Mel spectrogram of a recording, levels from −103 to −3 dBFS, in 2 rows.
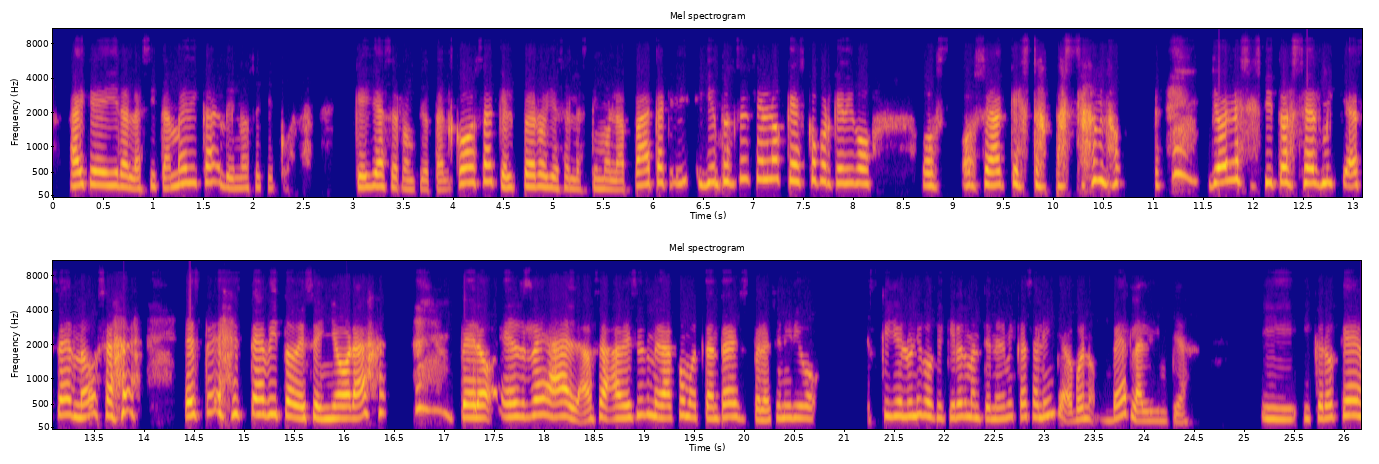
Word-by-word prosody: Hay 245 +2 +3
que 260 -2 +2
ir 245 -1 -1
a - - +2
la 190 -2 -3
cita 210 -4 -7
médica 290 +5 -2
de 200 -2 -5
no 200 +1 -8
sé 215 - -11
qué 195 - -14
cosa, - - -20 0.5
que 215 0 0
ya 230 -1 +2
se 205 - -6
rompió 175 -1 -10
tal 165 +1 -8
cosa, 300 +3 +3
que 220 - -1
el 210 0 -2
perro 225 -1 0
ya 205 -2 -3
se 200 - -9
lastimó 180 +1 -8
la 170 0 -5
pata, 270 - 0
que, 275 +1 -17 0.2
y 275 +3 -1
entonces 320 +5 -2
se 370 - -2
enloquezco 355 -2 +1
porque 295 -3 -1
digo: 285 -1 0 0.5
"O 240 -1 0
s - - -17 0.2
o 240 +1 -3
sea, 255 -2 +4
¿qué 275 - +1
está 235 - -1
pasando?". 320 -4 0 0.9
Yo 300 +2 +6
necesito 300 -4 -1
hacer 290 +1 +2
mi 290 -1 +2
quehacer, 275 +3 +1
¿no? 250 +4 +3
O - - -4
sea, 275 -2 +3 0.7
este 290 +4 +4 0.2
este 310 0 0
hábito 300 -2 +4
de 230 -2 +5
señora, 230 0 +5 0.9
pero 240 -1 +6
es 260 0 +1
real, 270 -6 +5
o - - -7
sea, 240 +1 +3
a 225 +2 +2
veces 245 +5 0
me 265 -4 +2
da 235 0 +5
como 265 -2 -1
tanta 230 +2 +2
desesperación, 215 -2 -2
y 240 - -3
digo: 235 -2 -3 0.5
"Es - - -25
que 275 -2 -3
yo 275 0 +1
lo 260 - +1
único 275 -1 +1
que 235 - -7
quiero 250 +3 -2
es 260 - -3
mantener 225 -3 -3
mi 255 - -7
casa 255 0 -3
limpia, 285 +6 -2
bueno, 220 +2 -2
verla 195 - -1
limpia". 180 -1 -11 0.7
Y 210 -2 -4
y 220 - -9
creo 235 +2 -2
que 285 -1 +2
250 Hz, 195 wpm, -22 LUFS, 225-290 Hz, 0.9 s, Yo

